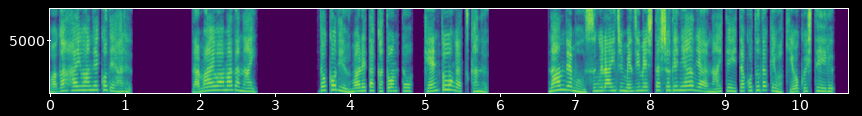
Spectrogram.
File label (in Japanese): text yomiage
